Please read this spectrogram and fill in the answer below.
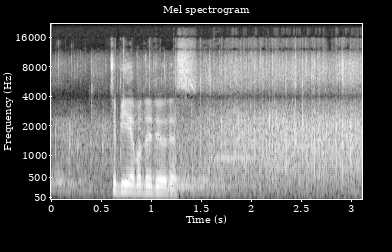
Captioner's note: applause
